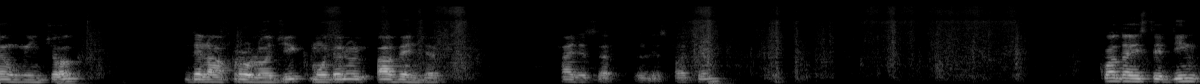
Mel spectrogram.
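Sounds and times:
fabric sleeve rustling: 0.8 - 5.0, 6.6 - 12.0.

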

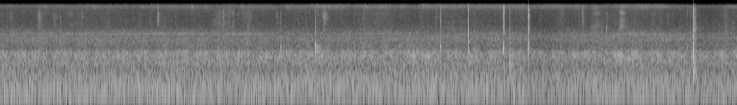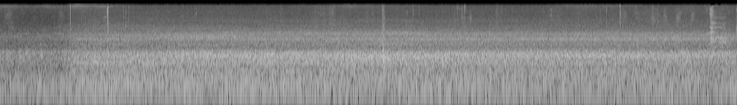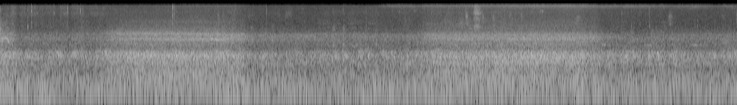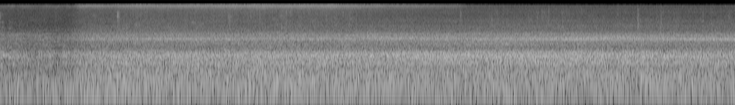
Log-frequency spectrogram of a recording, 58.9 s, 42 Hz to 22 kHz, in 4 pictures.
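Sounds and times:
train cabin rumble: 0.0 - 58.9.

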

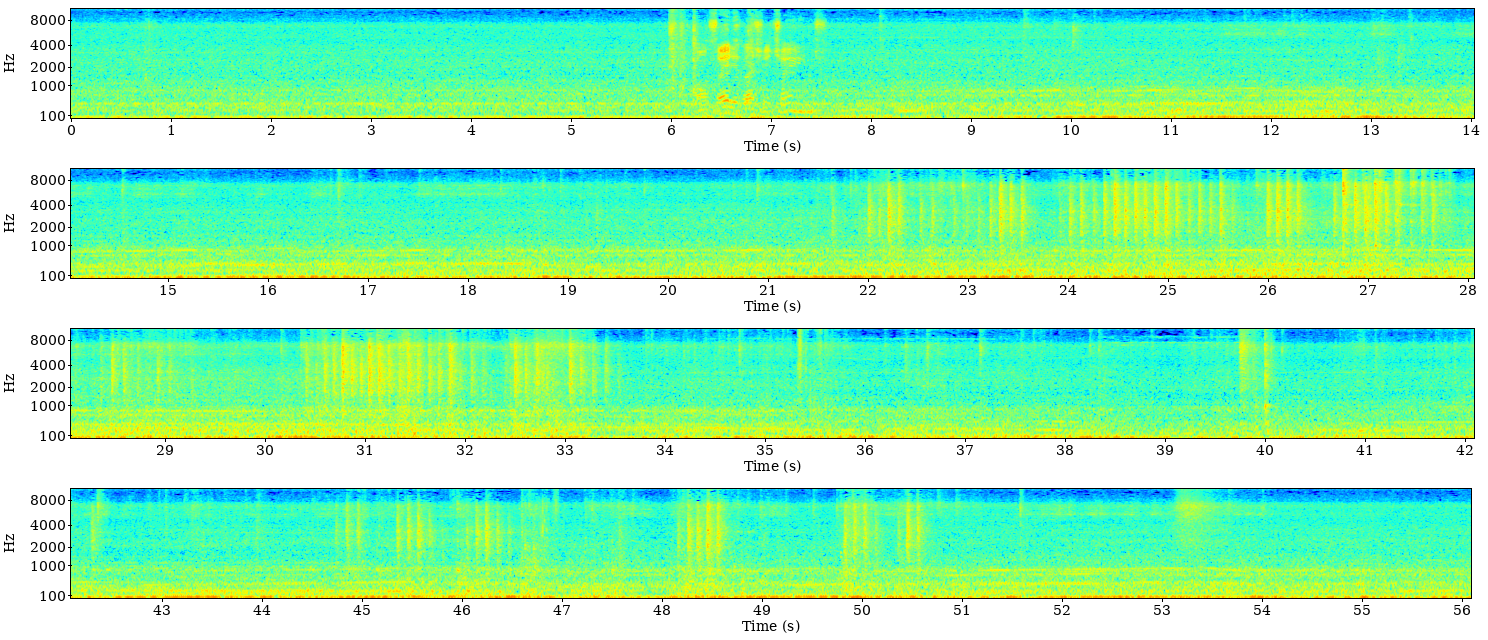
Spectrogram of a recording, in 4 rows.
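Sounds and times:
bus engine and road rumble: 0.0 - 56.0
rattling and clicking: 20.4 - 37.6, 39.8 - 51.7.

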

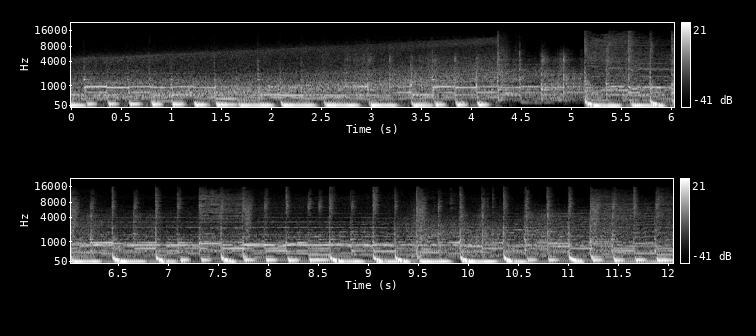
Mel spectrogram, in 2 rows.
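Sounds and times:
pulsing synth bass line: 0.0 - 4.3, 5.2 - 12.0
held synth notes: 0.0 - 12.0.

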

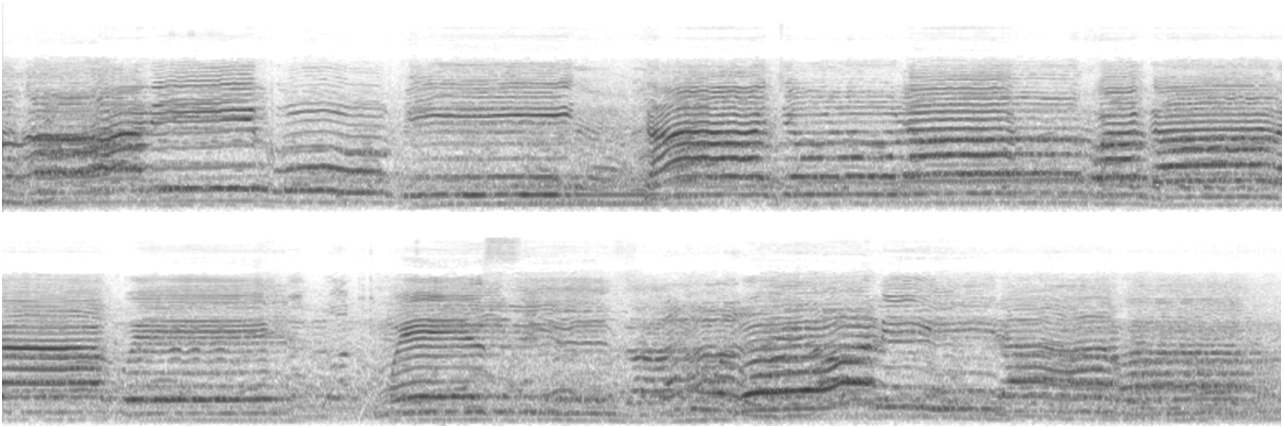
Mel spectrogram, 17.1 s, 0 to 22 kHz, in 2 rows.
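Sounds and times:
voices singing a chant: 0.0 - 17.0.

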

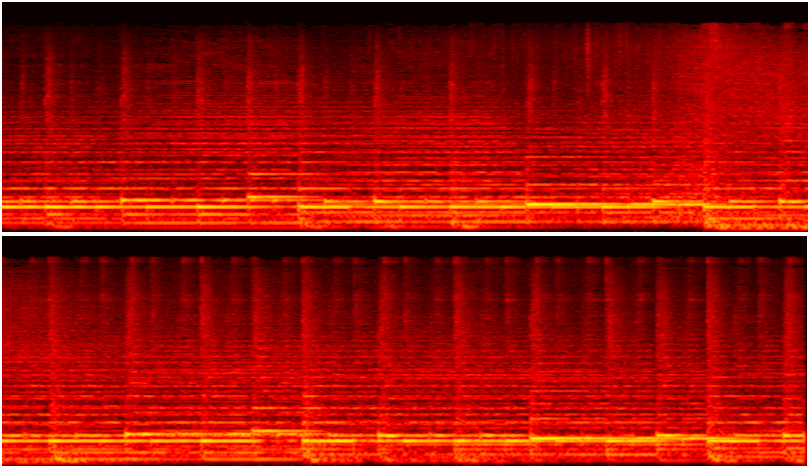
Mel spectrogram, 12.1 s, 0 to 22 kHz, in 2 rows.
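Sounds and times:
soft instrumental music: 0.0 - 12.0.

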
